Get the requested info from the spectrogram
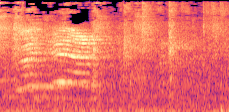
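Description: A young child's short, high-pitched wordless call, rising slightly, over a steady low rumble.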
